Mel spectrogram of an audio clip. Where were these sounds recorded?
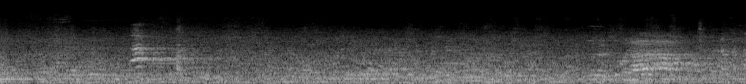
in a crowded indoor space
